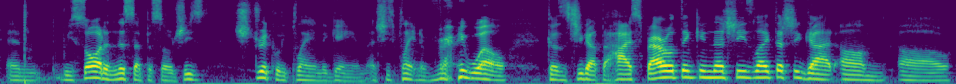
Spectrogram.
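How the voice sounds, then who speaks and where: A man's voice: medium pitch, moderate pace. A man co-hosting a casual TV review chat, talking animatedly and often acting out characters. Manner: animated, laughing, acts out characters. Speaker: podcast co-host.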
